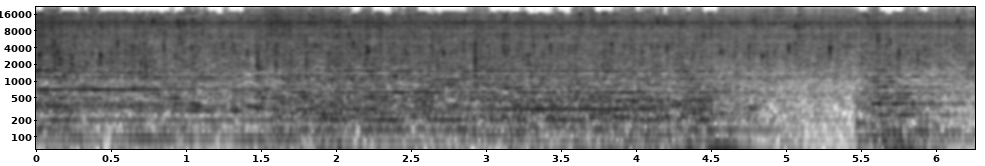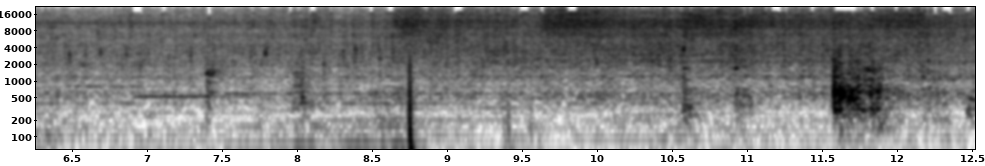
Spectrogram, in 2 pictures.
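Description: Onions with a pinch of salt sauté in a pan for cooker biryani, a steady close sizzle with stirring scrapes throughout and a few sharper clinks near the end.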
